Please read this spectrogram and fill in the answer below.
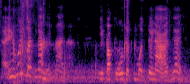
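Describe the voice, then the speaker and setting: A woman playing an excitable, generous homemaker mother in a radio drama, with an Ilocano accent. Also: mid-range voice, moderate pace, far from the mic, a crowd in the background, natural voice. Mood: insistent.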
